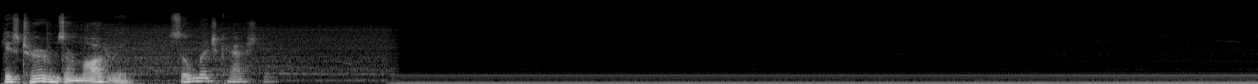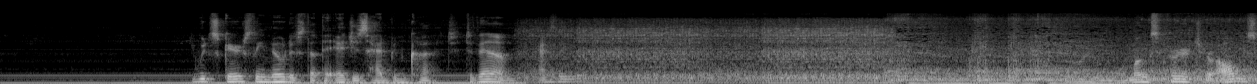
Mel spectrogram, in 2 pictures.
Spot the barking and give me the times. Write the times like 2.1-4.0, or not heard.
not heard.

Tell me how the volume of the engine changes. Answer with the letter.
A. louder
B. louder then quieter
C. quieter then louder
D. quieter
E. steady
C.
